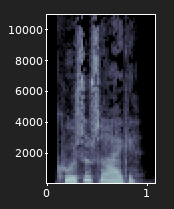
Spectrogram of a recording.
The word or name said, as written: kursusrække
